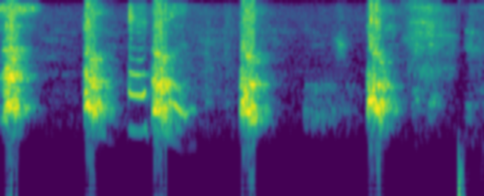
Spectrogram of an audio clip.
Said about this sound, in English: I'm sorry. My dog just saw someone come through the office. And she's not real happy about it.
